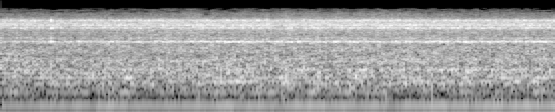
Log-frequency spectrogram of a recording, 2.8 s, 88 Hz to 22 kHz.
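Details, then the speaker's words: Deep-hole drilling about six inches through 5/8 rod in a lathe, pecking a quarter inch at a time with oil: steady hiss turning gritty over motor hum as chips pack the flutes, signalling time to retract. "you can hear when it starts raining and getting really gritty it's it's time to real a bit"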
